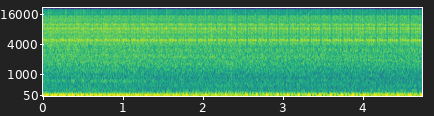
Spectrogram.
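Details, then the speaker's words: BMW E91 335 wagon N54 engine, coil swapped to cylinder 2 to see if misfire follows: low idle with uneven stumbling beat dropping out; misfire, DME then reads cylinders 2 and 1. "so as you can hear as you can hear the cries - misfiring"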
